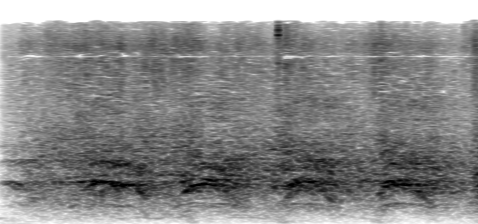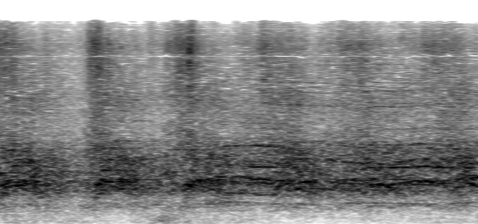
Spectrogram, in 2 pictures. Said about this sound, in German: Die Leute äh, gehen da total mit. Die rufen Lauch, Lauch, Lauch. Ja, Lauch.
